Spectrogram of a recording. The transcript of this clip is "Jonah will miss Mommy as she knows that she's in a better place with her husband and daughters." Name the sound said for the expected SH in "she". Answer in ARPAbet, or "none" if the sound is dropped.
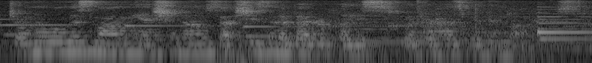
SH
